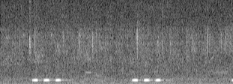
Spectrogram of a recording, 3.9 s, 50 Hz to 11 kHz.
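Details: Eurasian hoopoe giving soft, low, hollow hoots in triplets, 'hoo-hoo-hoo', evenly spaced. Two full sets come about 1.7 seconds apart, and a third begins at the end. Faint high chirps from other birds sound in the background.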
